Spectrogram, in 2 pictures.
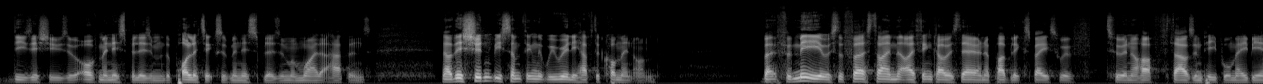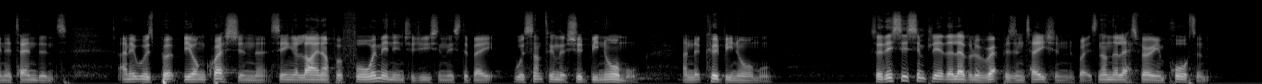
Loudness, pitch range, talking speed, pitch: -27 LUFS, 105-120 Hz, 220 wpm, 110 Hz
